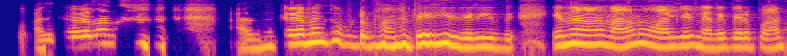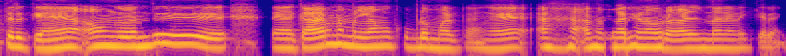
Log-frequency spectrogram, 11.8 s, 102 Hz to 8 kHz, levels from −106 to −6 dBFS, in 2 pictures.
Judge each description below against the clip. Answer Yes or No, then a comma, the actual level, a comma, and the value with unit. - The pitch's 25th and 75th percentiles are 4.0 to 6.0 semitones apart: No, average, 3.6 semitones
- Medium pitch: No, high, 220 Hz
